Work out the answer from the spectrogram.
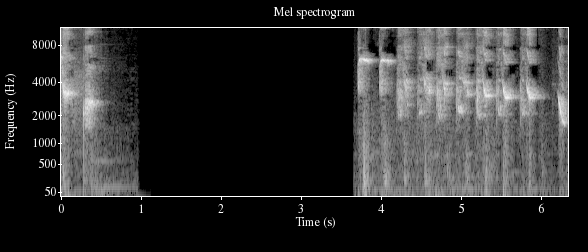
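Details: Black-winged myna song for luring birds into singing: a short harsh note, a long silence, then a rapid run of clipped, chattering high notes in quick succession.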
